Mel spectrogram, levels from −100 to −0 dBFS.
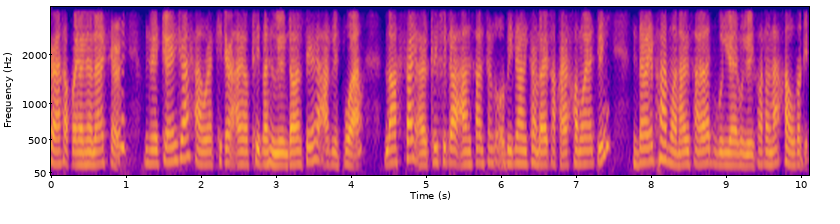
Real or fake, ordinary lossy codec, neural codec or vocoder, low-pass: fake; none; codec, 16 kHz, 0.5 kbps, FreqCodec, larger model; 3.6 kHz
